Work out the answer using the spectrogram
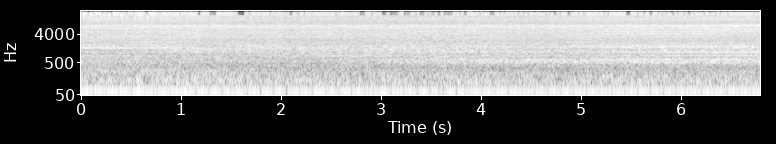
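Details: Restored 2000 Land Rover, 52,000 miles, stone-cold engine at 75°F ambient: cold start settling into steady, even idle hum with smooth low pulse, no knocks or ticks; healthy.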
